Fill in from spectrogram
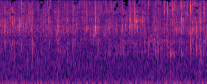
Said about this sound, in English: Sims stopped to water the plants in the store before we sat down to chat.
